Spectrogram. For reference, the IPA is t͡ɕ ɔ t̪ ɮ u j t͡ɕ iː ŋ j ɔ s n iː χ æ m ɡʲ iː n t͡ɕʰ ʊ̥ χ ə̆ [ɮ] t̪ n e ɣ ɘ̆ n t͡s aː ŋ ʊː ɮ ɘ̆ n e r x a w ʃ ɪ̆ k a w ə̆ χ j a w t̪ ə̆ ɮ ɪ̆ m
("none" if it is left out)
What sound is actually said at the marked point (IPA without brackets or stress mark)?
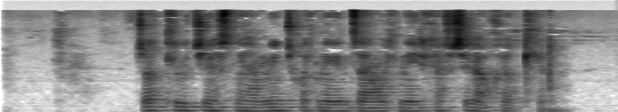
ɮ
